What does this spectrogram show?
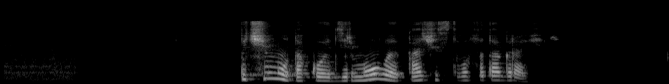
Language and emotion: Russian, angry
